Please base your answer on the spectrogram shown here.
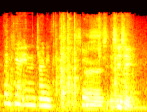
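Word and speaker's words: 谢谢: Xie xie. Xie xie?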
